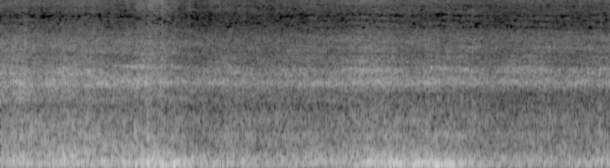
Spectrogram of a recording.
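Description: A long freight train rumbles loudly past at close range.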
